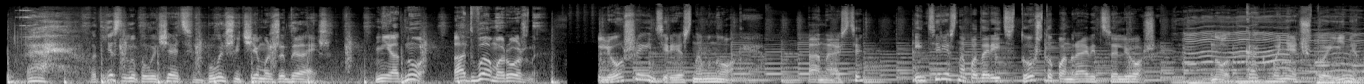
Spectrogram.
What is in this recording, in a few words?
RUS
